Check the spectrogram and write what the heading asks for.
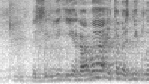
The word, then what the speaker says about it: Иегова: Но если буквы, обозначающие это имя, произнести с этими неправильными гласными, то получится Иегова. Понятно? То есть Иегова это возникло в Европе в средние века.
